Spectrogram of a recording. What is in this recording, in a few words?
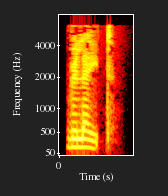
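"relate", British; Language, linguistics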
